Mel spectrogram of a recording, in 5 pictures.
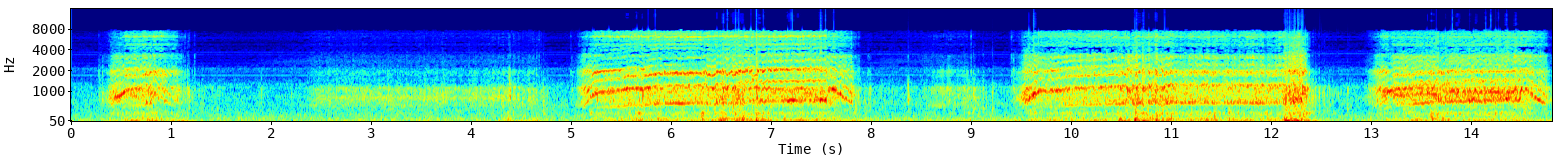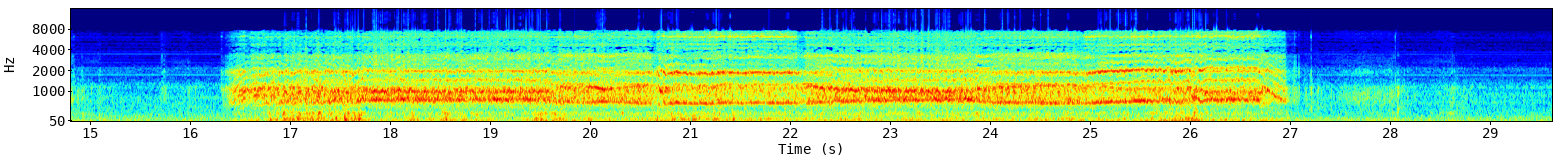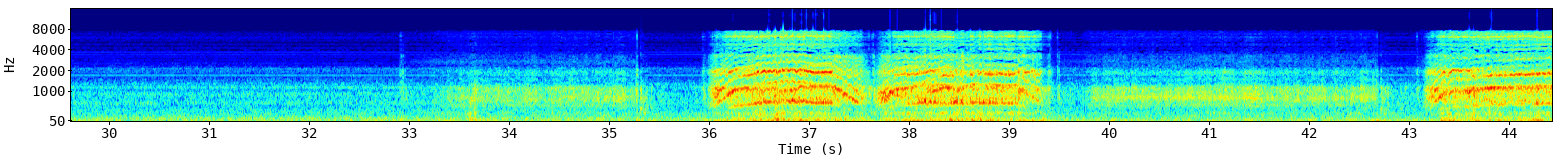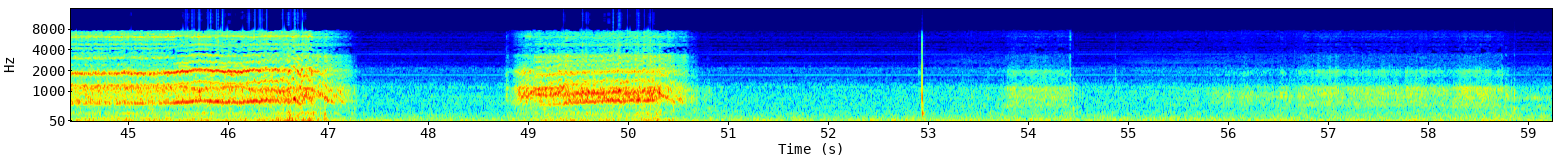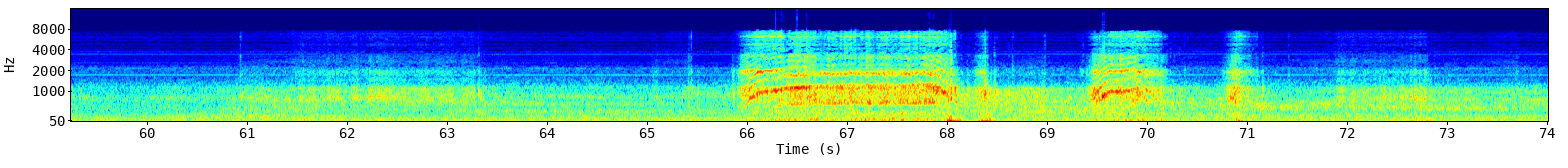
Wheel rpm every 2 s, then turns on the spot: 20, 10, 70, 130, 40, 160, 90, 50, 110, 160, 160, 160, 160, 100, 0, 0, 10, 20, 110, 80, 20, 60, 160, 30, 80, 30, 10, 20, 20, 10, 10, 10, 10, 130, 30, 10, 10.
2-4 14-16 26-28 32-34 36-38 40-42 50-52 54-60 62-64 68-70 72-74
